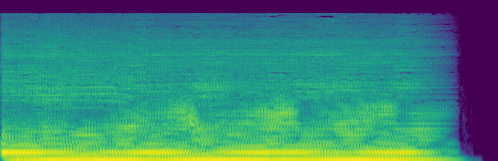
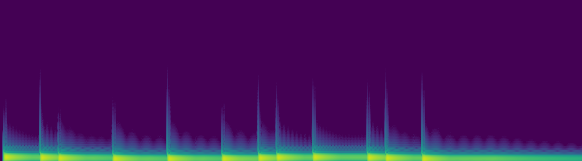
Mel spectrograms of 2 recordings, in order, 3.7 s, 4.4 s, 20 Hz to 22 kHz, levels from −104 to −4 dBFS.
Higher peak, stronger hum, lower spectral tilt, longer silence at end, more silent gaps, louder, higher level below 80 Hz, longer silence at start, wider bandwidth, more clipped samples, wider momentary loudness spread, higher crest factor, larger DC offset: first, -2 dBFS vs -12 dBFS; neither; second, -6.5 dB/octave vs -19.5 dB/octave; first, 0.3 s vs 0 s; neither; first, -12 LUFS vs -25 LUFS; first, -10 dBFS vs -24 dBFS; about the same, 0 s vs 0 s; first, 11 kHz vs 0.4 kHz; neither; second, 3 LU vs 13 LU; about the same, 8 dB vs 12 dB; neither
